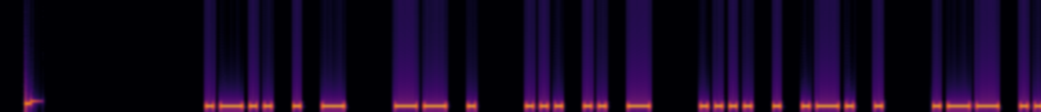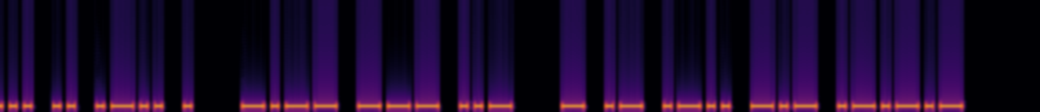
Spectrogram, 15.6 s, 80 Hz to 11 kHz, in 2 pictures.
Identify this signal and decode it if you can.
Morse code, heard as a keyed tone, about 22 wpm, 700 Hz. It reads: LET ME SIT HERE WHILE YOU TALK.
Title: Sentences from Top 1000 Words - Review Part 1 - 22wpm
